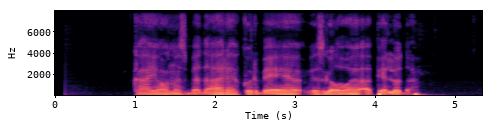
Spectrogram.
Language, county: Lithuanian, Vilnius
